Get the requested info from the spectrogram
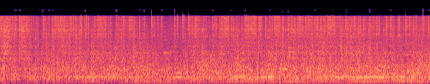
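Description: Busy supermarket ambience: a wire shopping cart rattling steadily as it is pushed over a tiled floor, under indistinct chatter of shoppers and a faint steady hum.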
